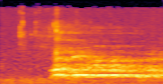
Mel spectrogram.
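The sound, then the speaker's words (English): A dog barks in a neighbouring garden, giving a single drawn-out, tonal bark or whine that holds steady for about a second, faint against a quiet background. “That's a dog from a different garden.”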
